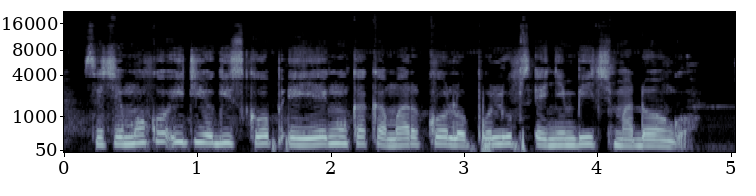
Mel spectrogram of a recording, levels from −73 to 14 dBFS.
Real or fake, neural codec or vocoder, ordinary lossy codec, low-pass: real; none; MP3, 96 kbps; 19.8 kHz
